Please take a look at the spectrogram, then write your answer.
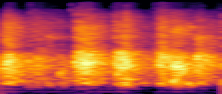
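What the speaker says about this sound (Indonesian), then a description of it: "Tepuk tangan buat guys." A small group claps briefly in short, bunched bursts that swell and fade, close and fairly loud, with no voices over it.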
